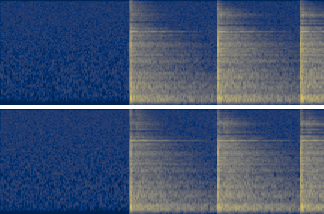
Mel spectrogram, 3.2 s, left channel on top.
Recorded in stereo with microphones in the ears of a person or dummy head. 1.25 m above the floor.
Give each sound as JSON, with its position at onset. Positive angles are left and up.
{"t": 1.3, "sound": "hammering", "side_deg": 5, "distance_m": 0.7}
